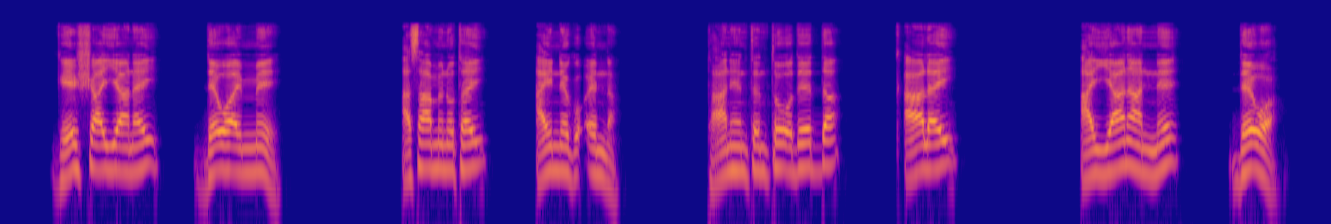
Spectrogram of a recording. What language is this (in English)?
Dawro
